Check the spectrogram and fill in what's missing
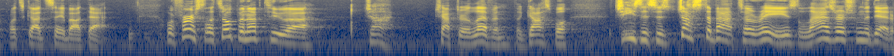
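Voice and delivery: ordinary delivery

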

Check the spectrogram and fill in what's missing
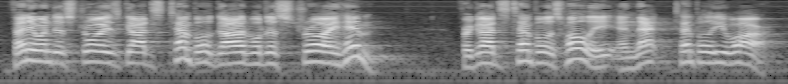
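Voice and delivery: loud, declaiming preacher voice; fiery sermon delivery; forceful scripture preaching. Acted. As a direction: proclaim it from the pulpit.

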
